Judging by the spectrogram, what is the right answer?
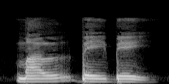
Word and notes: malbeibei: Raga

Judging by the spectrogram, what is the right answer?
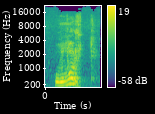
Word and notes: umurt: Xyzyl

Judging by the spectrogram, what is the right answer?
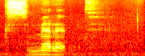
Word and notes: meret: Aneityum

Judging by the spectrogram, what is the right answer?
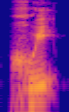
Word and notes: xui: Apatani

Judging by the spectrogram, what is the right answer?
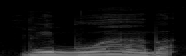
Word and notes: ribua va: Roon

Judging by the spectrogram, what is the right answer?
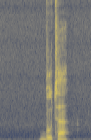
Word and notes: buta: Vafsi

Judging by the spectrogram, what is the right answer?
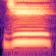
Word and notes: jí: apatani

